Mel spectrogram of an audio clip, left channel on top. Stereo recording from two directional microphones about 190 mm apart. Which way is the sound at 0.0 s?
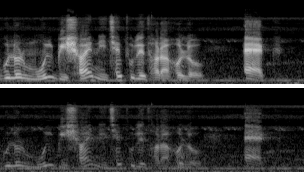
50° left (ahead or behind).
